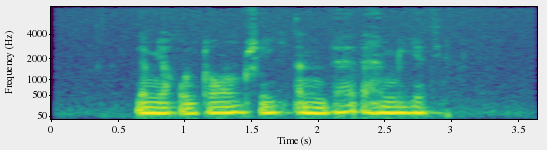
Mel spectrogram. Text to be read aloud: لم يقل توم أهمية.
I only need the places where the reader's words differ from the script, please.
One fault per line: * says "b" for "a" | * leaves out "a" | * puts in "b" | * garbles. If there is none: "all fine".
* puts in "شيئا ذا"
